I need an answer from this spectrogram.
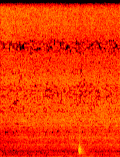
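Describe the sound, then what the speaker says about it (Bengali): Spice masala hissing in a hot pan just after a splash of water goes in: a steady, even sizzle with one soft knock partway through. "একটু পানি দিচ্ছি"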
